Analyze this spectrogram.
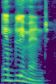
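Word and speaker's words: implement: इसे हम प्रोनाउंस करते हैं इंप्लीमेंट। इसमें स्ट्रेस आई पर रहता है।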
